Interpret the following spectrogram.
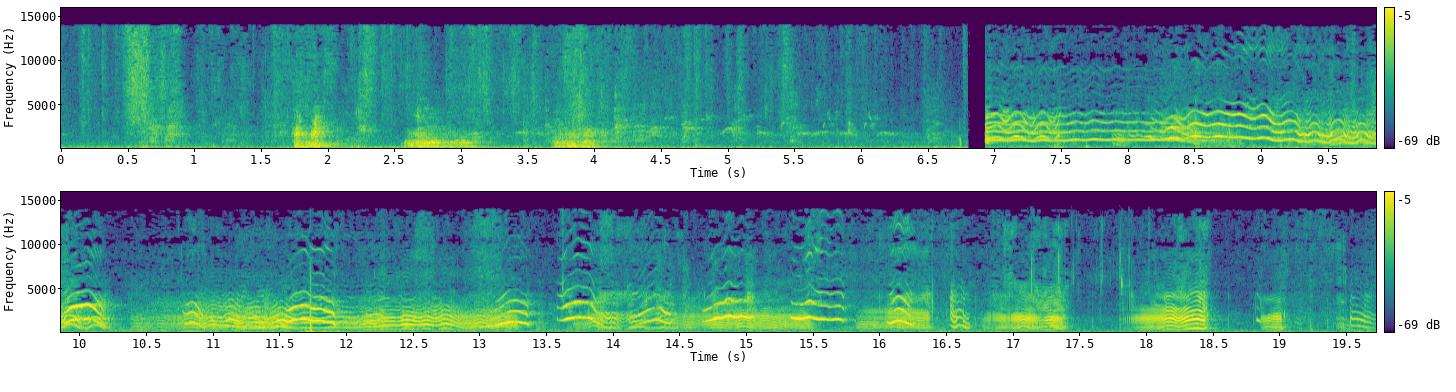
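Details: Several Pomsky puppies, a Husky and Pomeranian mix, whining and howling together: overlapping wavering, high-pitched cries that rise and fall, building into a busy chorus after a few quieter opening seconds.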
